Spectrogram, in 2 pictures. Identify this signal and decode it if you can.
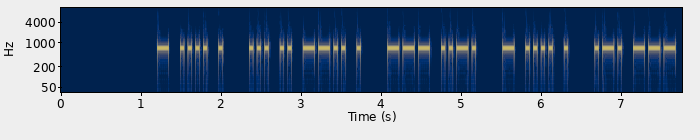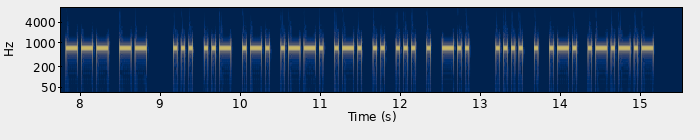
Morse code, heard as a keyed tone, about 25 wpm, 700 Hz. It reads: THE SIZE OF THE ROOM SURPRISED HER.
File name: practice / 25wpm / Sentences with 4-Word Phrases - 25wpm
